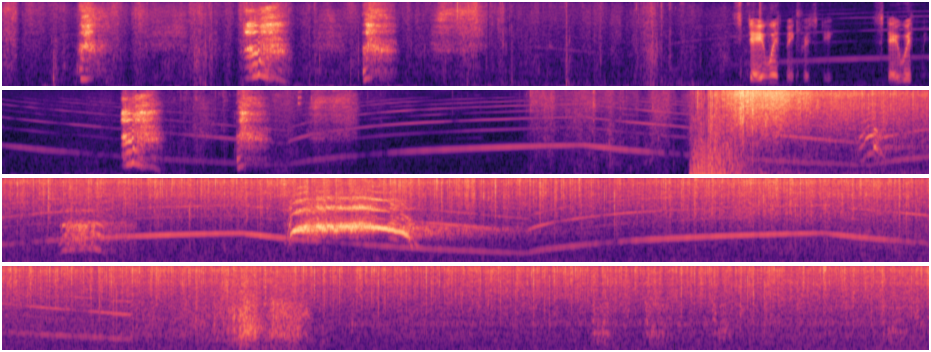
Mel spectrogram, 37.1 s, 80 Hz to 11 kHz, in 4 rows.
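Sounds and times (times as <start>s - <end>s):
rushing crackling roar of a burning car: 0.8s - 7.3s, 9.4s - 37.0s
paramedic and rescue crew emergency vehicle siren wailing: 6.3s - 37.0s
speech: 7.5s - 9.2s
car catching fire with a loud whooshing burst: 16.1s - 37.0s.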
